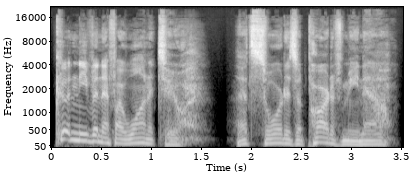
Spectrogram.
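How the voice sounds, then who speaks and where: An actor playing a good-natured young sword-wielding hero in a video game, with a husky voice. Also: male voice, mid-range voice, very animated, moderate pace, a bit bright, dry recording, studio quality. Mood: easygoing.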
